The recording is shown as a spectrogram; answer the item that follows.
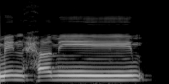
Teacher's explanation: تو پیارے بچوں، جب آپ یہاں پر غنہ کریں گے تو 1 الف کی مقدار تک ٹھہر کر غنہ کرنا ہے، یعنی 1 الف کی مقدار تک ناک میں آواز لے جا کر آپ اس کی ادائیگی کریں گے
